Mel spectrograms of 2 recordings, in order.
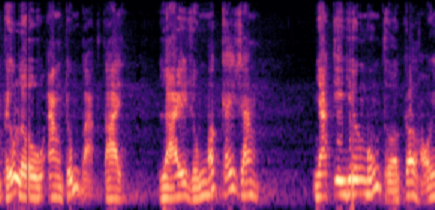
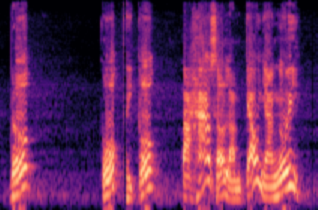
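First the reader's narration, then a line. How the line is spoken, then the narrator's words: Flushed, blurted angry shout. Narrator (Vietnamese): hai má của Dương Cảnh đã dồn căng máu, y buộc miệng quát lên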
